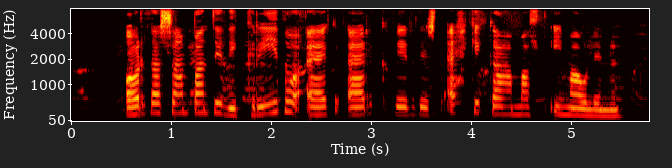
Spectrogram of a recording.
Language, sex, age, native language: Icelandic, female, 60-69, Icelandic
